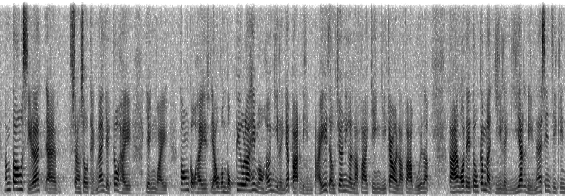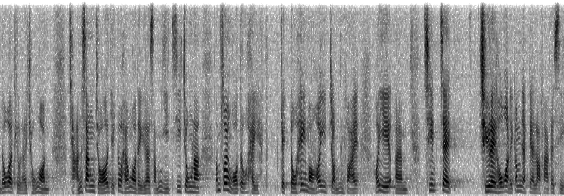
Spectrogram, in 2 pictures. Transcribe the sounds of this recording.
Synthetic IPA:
kɐ˨˦mt̪ɔː˥ŋsiː˨˩lɛː˥ʔɛː˨ | sœː˨˩ŋso˧wt̪ʰɪ˨˩ŋlɛː˥jɪ˨k̚t̪o˥wɦɐ˨jjɪ˨˩ŋwɐ˨˩j | t̪ɔː˥ŋkʊ˨k̚ɦɐ˨jjɐ˨˧wkɔː˧mʊ˨k̚piː˥wlaː˥ɦe˥jmɔː˨ŋɦœː˨˥ŋjiː˨˧lɪ˨˩ŋjɐ˥t̚paː˧t̚liː˨˩nt̪ɐ̰˨˥jt͡sɐ˨wt͡ʃœː˥ŋniː˥kɔ˧la̰ː˨p̚faː˧t̚kiː˧njiː˨˥kaː˥wɐ˨˩laː˨p̚faː˧t̚wuː˨˥jlaː˧ | t̪aː˨nɦɐ˨jŋɔː˨˧t̪e˨jt̪o˧wkɐ˥mjɐ˨t̚jiː˨˧lɪ˨˩ŋjiː˨˧jɐ˥t̚liː˨˩nlɛː˥siː˥nt͡siː˧kiː˧nt̪o˨˥wkɔː˧t̪ʰi˨˩wlɐ˨˩jt͡ʃʰʊ˨˥wŋɔː˧n | t͡sʰaː˨˥nsɐ˥ŋt͡sɔː˨˥jɪ˨k̚t̪o˥wɦœː˨˥ŋːɔː˨˧t̪e˨jkɛː˧sɐ˨˥mjiː˨˧t͡siː˥t͡sʊ˥ŋlaː˥ | kɐ˨˥msɔː˨˥jiː˧ŋɔː˨˧t̪o˧˥whɐ˨j | kɪ˨k̚t̪o˧wɦe˥jmɔː˨˩ŋɦɔː˨˥jiː˨˧t͡sɵ˧nfaː˧jhɔː˨˥jiː˨˧ʔɛː˨t͡sʰiː˥mt͡sɛː˥˩ | t͡ʃʰyː˨˧le˨˧jɦo˨˥wŋɔː˨˧ɾe˨jkɐ˥mjɐ˨t̚kɛː˧laː˨p̚faː˧t̚kːɛː˧siː˨˩

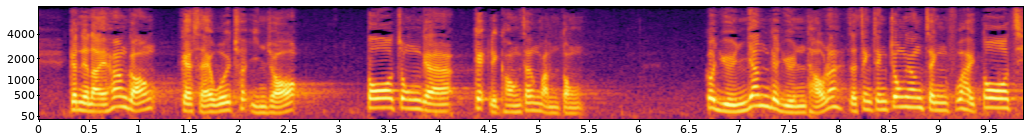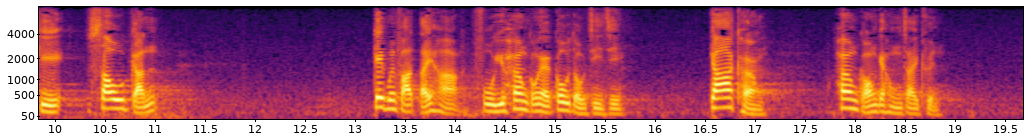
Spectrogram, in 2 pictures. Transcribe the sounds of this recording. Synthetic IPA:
kɐ˨nji˨˩lɐ˨˩jɦœː˥ŋkɔː˨˥ŋkɛː˧sɛː˨˧wuː˨˥jt͡ʃʰɵ˥t̚jiː˨nt͡sɔː˨˥ | t̪ɔː˥t͡sʊ˥ŋkɛː˧kɪ˥k̚li˨kʰɔː˧ŋt͡sɐ˥nwɐ˨nt̪ʊ˨ŋ | kɔː˧jyː˨˩njɐ˥nkɛː˧ɥyː˨˩nt̪ʰɐ˨˩wlɛː˥t͡sɐ˨wt͡sɪ˧ŋt͡sɪ˧ŋt͡sʊ˥ŋjœː˥ŋt͡sɪ˧ŋfuː˨˥ɦɐ˨jt̪ɔː˥t͡sʰiː˧ | sɐ˥wkɐ˨˥n | ke˥jpuː˨˥nfaː˧t̪ɐ˨˥jɦa̰ː˨fuː˨˧jyː˨˧hœː˥ŋkɔː˨˥ŋkɛ˧ko˥wt̪o˨wt͡siː˨˧t͡siː˨ | kaː˥kʰœ̰ː˨˩ŋ | hœː˥ŋkɔː˨˥ŋkɛː˧ɦʊ˧ŋt͡sɐ˧jkʰy̰ː˨˩n

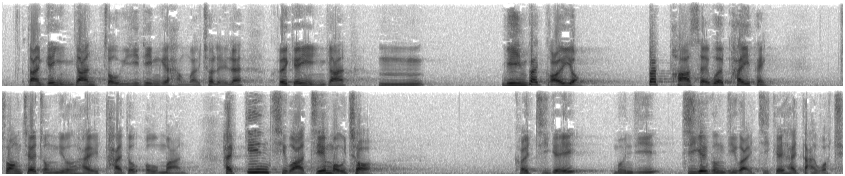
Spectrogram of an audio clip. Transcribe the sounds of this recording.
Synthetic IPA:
t̪aː˨n˨k̬e˨˥ŋjiː˨˩nkaː˥nt͡so˨wjiː˥t̪iː˥mkɛː˧ɦɐ˨˩ŋwɐ˨jt͡ʃʰɵ˥t̚le˨˩jlɛː˥kʰɵ˨˧ɥke˨˥jiː˨˩nkaː˥n | m̩˨˩ | miː˧npɐ˥t̚kɔː˨˥jjʊ˨˩ŋ | pɐ˥t̚pʰaː˧sɛː˨˥wuː˨˥jpʰɐ˥jpʰɪ˨˩ŋ | fɔː˧ŋt͡sʰɛː˨˥t͡sʊ˨ŋjiː˧wɦɐ˨jt̪ʰaː˧jt̪o˨wʔo˨˧wmaː˨n | hɐ˨jkiː˥nt͡sʰiː˨˩waː˨˩t͡siː˨˥mo˨˧wt͡sʰɔː˧ | kʰɵ˨˧ɥt͡siː˨ke˨˥j | muː˨˧njiː˨˧ | t͡siː˨ke˨˥jkʊ˨˩ŋjiː˨˧wɐ˨˩jt͡siː˨ke˨˥jɦɐ˨˩jt̪a̰ː˨jwɔː˨k̚t͡ʃʰyː˨˩

